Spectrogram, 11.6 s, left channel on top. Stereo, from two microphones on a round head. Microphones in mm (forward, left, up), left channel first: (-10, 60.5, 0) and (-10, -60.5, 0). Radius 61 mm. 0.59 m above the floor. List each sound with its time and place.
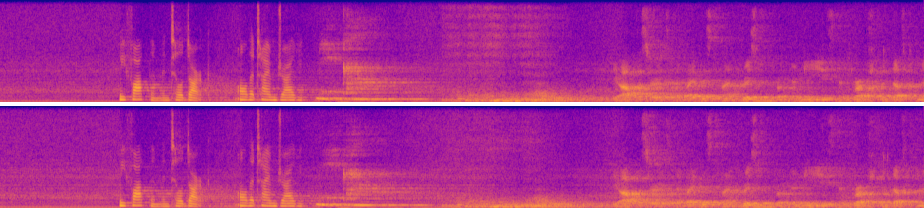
1.5 s a woman speaking: 15° left (ahead or behind), 0.6 m
3.9 s a child speaking: 75° left (ahead or behind), 6.5 m
5.5 s tape being pulled: 55° left (ahead or behind), 4.5 m
7.7 s a man speaking: 15° left (ahead or behind), 7 m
